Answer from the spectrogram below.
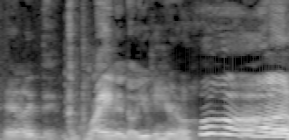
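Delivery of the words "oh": crowd groan. Retold or imitated.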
